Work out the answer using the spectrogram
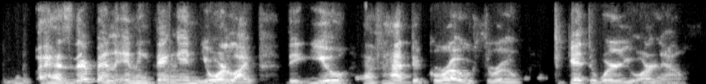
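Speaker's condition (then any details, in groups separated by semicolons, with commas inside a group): Traumatic brain injury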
